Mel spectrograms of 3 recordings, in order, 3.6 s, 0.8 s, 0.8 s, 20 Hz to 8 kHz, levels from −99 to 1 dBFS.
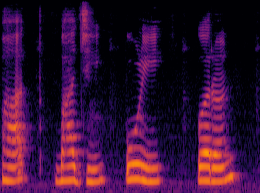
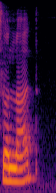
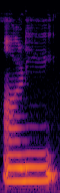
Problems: none marked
